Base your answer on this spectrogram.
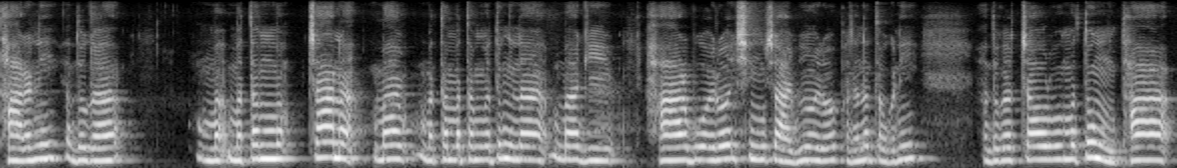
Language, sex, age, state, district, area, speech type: Manipuri, male, 45-60, Manipur, Thoubal, rural, spontaneous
